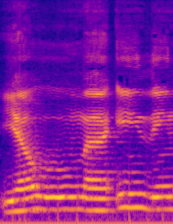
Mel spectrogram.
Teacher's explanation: میم کو باریک پڑھنا ہے بغیر کھینچے۔ حمزہ کو بغیر جھٹکے کے پڑھیں گے۔ ذال پر تنوین ہے اور تنوین کی وجہ سے یہاں پر اخفا یعنی غنہ ہوگا۔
